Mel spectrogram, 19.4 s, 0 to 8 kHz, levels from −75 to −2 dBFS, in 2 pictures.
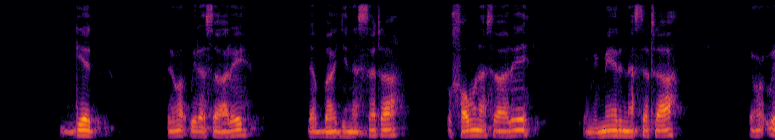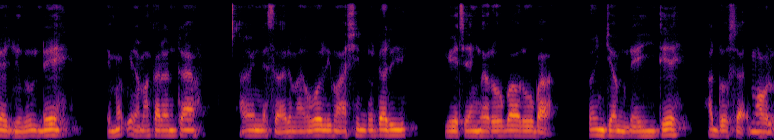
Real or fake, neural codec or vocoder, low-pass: fake; codec, 16 kHz, 4 kbps, X-Codec, HuBERT features, trained on LibriSpeech; 7.2 kHz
